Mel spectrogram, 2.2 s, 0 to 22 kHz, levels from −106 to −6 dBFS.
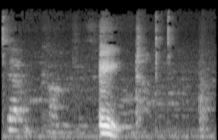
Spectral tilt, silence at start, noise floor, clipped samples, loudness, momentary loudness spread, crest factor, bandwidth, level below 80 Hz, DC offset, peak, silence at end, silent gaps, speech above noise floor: -4 dB/octave; 0.05 s; -43 dBFS; under 0.1%; -21 LUFS; 23 LU; 20 dB; 16 kHz; -62 dBFS; under 0.1%; -6 dBFS; 0.1 s; none; 19 dB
